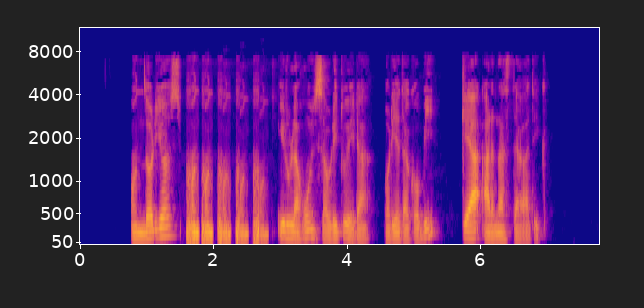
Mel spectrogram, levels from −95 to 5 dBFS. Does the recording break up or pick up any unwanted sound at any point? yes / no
yes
